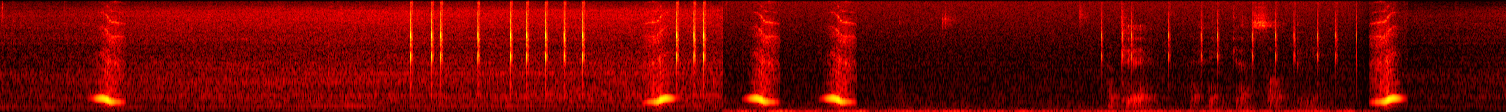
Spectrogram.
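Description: A phone gives short rising-and-falling message alert tones.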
